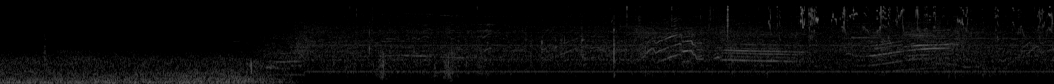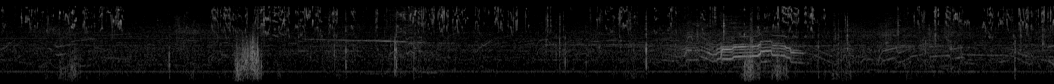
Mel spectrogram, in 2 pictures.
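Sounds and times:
birds chirping: 0:04.8 - 0:21.0.

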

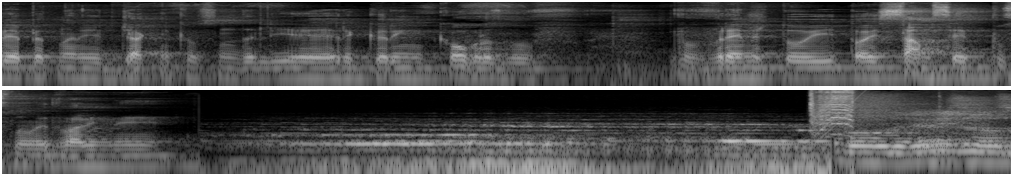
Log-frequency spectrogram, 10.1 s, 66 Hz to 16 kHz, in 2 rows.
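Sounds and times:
low droning tones: 0:06.0 - 0:09.4.

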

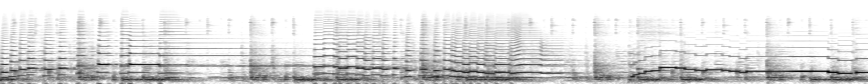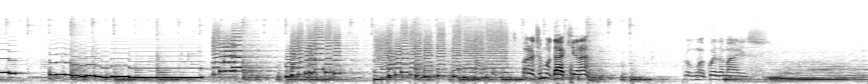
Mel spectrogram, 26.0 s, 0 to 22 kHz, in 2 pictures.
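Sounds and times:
synthesizer lead solo: 0:00.0 - 0:08.6, 0:09.4 - 0:20.6
bright synth chords: 0:00.0 - 0:08.8, 0:09.4 - 0:20.8
low synth backing part: 0:00.0 - 0:08.8, 0:09.4 - 0:20.8.

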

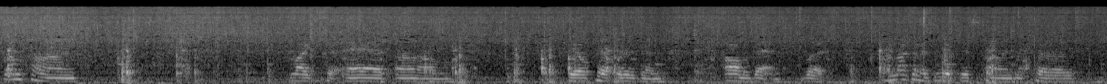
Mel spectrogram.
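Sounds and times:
wooden spatula scraping a pan: 0:00.0 - 0:10.8
onions sizzling in a pan: 0:00.0 - 0:11.0.

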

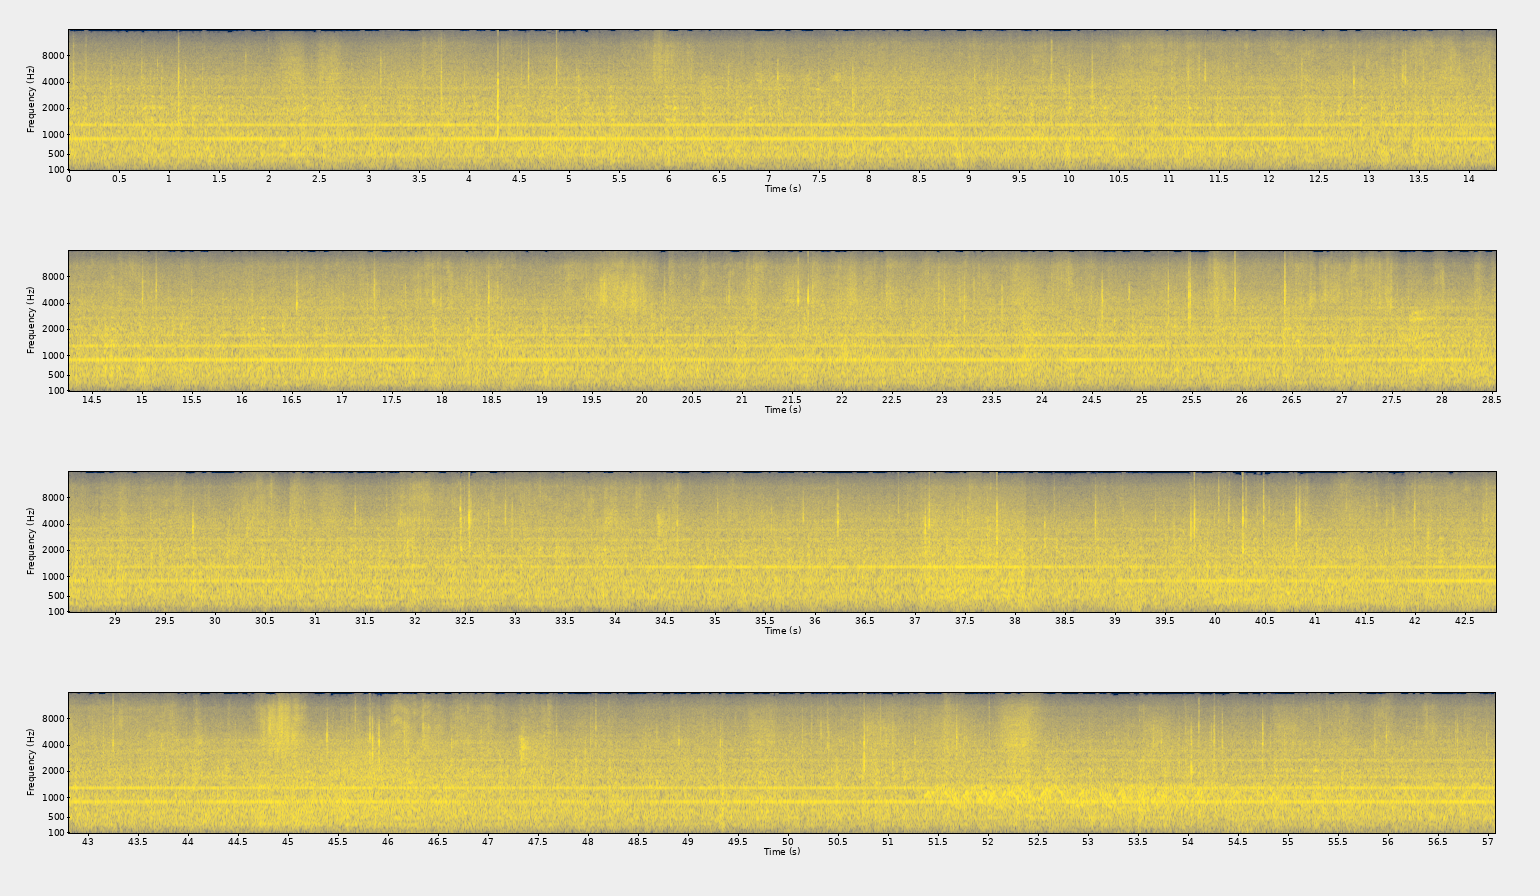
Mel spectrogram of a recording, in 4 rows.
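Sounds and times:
fire crackling and snapping: 0:00.0 - 0:57.0
machine whine: 0:00.0 - 0:57.0.

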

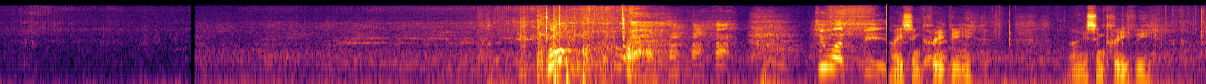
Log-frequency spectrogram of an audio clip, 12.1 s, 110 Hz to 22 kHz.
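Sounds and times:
low rumble: 0:02.0 - 0:08.1
bike clattering on the ground: 0:05.0 - 0:06.7.

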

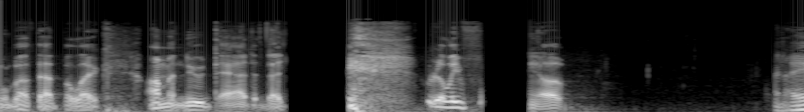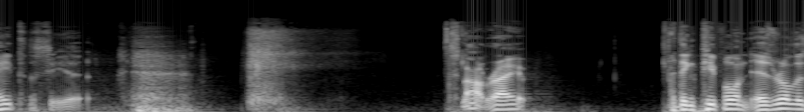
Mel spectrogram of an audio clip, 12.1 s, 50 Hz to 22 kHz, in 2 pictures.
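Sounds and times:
man crying with shaky breaths: 0:02.6 - 0:03.2.

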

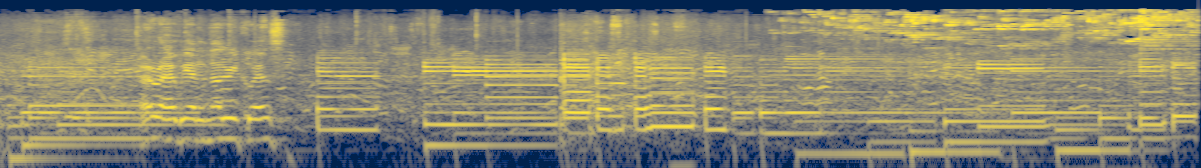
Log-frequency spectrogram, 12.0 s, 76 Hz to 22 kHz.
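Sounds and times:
bass guitar: 0:00.0 - 0:02.4, 0:03.2 - 0:12.0
electric guitar chords: 0:00.0 - 0:02.5, 0:03.1 - 0:12.0.

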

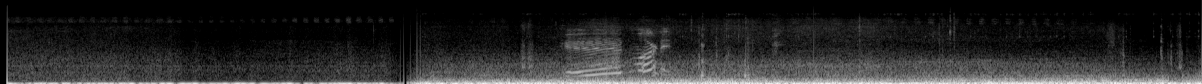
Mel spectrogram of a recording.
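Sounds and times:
wind rumbling on microphone: 0:00.1 - 0:12.0.

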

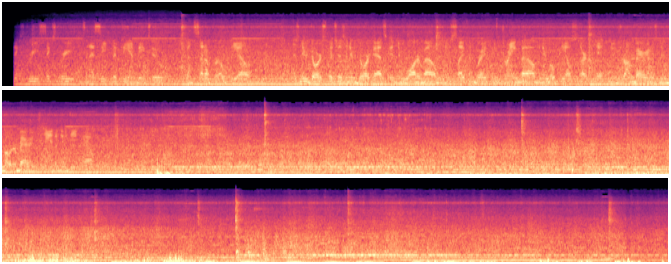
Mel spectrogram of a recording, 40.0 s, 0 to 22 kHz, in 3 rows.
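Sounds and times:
washing machine motor and drum: 0:00.3 - 0:40.0.

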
